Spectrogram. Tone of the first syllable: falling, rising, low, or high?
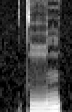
rising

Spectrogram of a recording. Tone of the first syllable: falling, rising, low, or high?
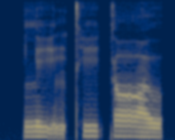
low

